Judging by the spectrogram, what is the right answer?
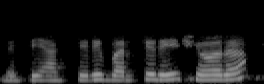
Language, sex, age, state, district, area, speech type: Kannada, female, 45-60, Karnataka, Gulbarga, urban, conversation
